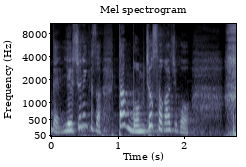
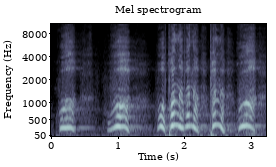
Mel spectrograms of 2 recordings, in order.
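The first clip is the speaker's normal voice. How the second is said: loud, thrilled crowd chatter; excited gawking fans; 3 semitones higher, 4 dB louder, slower than usual. Retold or imitated. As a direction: gasp at the star like a fan.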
